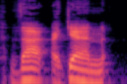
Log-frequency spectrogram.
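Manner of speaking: ordinary talk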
